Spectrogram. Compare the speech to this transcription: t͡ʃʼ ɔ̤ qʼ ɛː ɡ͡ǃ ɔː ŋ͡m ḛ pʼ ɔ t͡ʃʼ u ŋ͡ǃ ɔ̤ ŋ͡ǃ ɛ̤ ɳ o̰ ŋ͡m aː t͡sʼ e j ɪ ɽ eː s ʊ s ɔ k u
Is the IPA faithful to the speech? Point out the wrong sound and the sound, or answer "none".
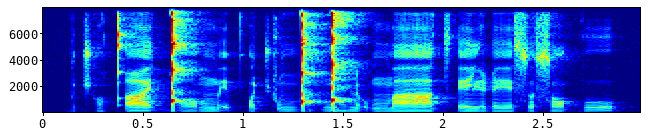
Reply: none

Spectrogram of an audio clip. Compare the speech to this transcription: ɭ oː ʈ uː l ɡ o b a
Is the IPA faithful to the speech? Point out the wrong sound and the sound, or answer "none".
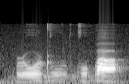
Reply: ʈ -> ɖ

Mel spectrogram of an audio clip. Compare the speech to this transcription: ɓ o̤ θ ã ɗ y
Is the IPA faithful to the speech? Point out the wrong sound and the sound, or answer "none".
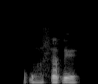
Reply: ɗ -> ɓ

